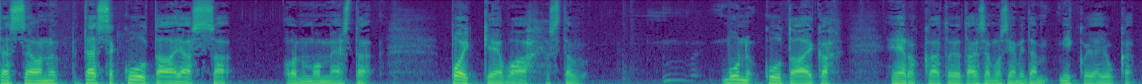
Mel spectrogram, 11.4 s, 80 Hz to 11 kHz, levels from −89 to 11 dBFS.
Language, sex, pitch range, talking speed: Finnish, male, 90-105 Hz, 95 wpm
